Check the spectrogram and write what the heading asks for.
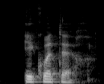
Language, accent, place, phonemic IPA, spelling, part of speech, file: French, France, Lyon, /e.kwa.tœʁ/, æquateur, noun, LL-Q150 (fra)-æquateur.wav
- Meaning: obsolete form of équateur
